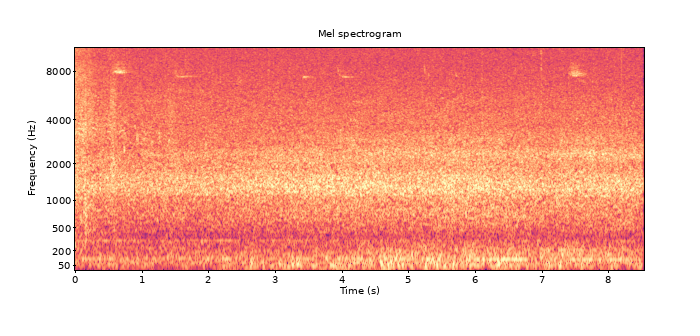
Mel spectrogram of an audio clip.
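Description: Steady low rumble with an even hiss of outdoor background noise, swelling slightly in the middle.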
